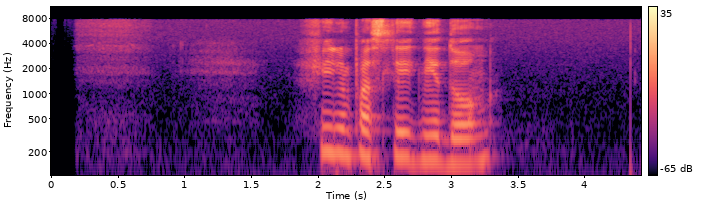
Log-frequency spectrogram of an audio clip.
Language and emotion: Russian, neutral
